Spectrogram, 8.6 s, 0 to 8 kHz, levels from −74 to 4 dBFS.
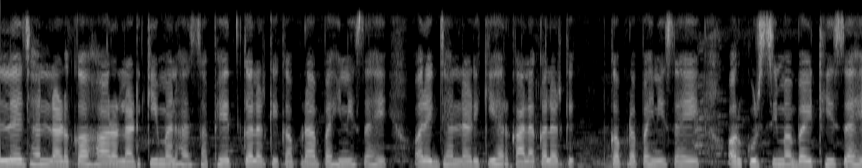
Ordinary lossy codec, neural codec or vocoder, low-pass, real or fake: none; none; 7.2 kHz; real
